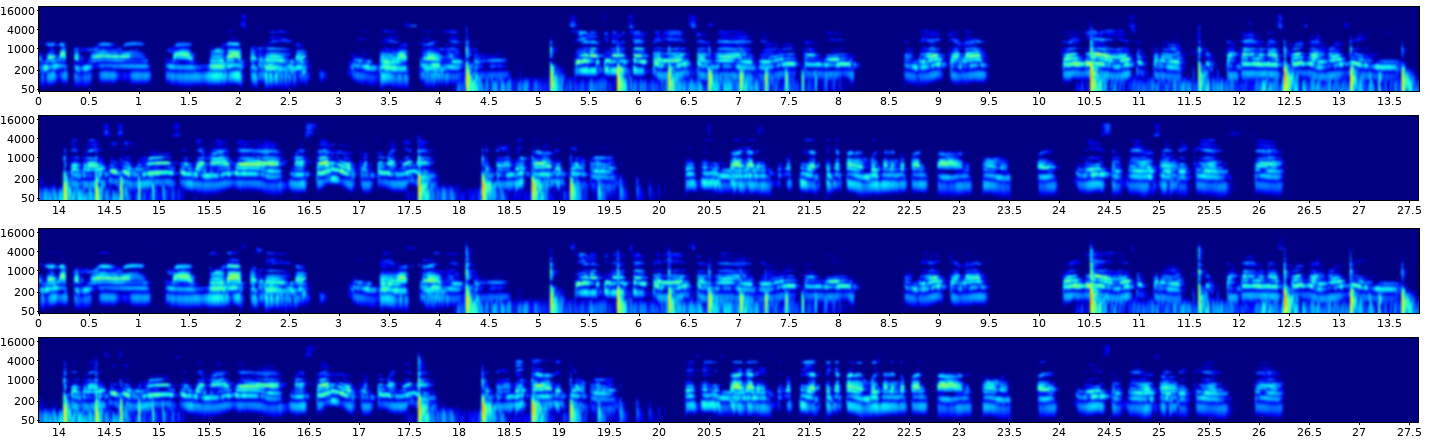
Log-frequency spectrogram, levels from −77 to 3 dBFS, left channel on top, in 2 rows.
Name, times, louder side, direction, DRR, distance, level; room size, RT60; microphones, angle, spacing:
voice 1, 0.0-2.7 3.4-4.1 18.6-19.3 20.3-23.5 23.8-24.0 24.8-25.2, right 3 dB, 70° right, 6.4 m, -43 dB
voice 2, 1.8-2.7 3.1-4.7 5.3-8.2 8.6-9.5 10.2-13.6 14.1-17.8 18.2-19.6 20.5-21.0 24.1-26.3, left 2 dB, 30° left, 2.4 m, -45 dB
sound 1, 4.2-8.0 10.4-15.2 17.6-20.0, right 1 dB, 90° right, 4.2 m, -39 dB
head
